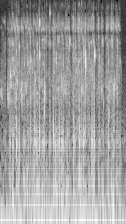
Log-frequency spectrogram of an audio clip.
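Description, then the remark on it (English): Steady bubbling and gurgling of water in a bubbler (bong) being smoked, a dense run of small pops and burbles lasting a couple of seconds with no one speaking. “I was smoking a bubbler.”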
